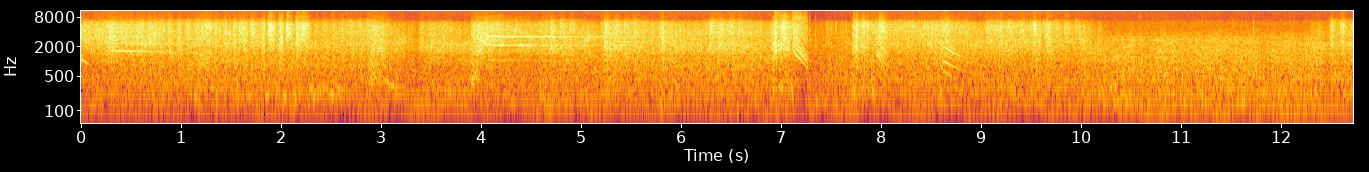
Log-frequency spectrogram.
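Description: Loud, dense battle din of enemy machine gun bursts and heavy mortar explosions as troops wade through deep water to the shore, a continuous roar with sharp impacts breaking through over about thirteen seconds.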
